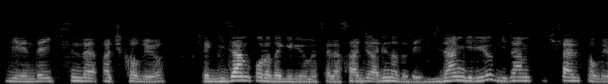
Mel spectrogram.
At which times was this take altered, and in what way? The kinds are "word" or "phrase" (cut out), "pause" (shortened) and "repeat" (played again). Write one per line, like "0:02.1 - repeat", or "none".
none

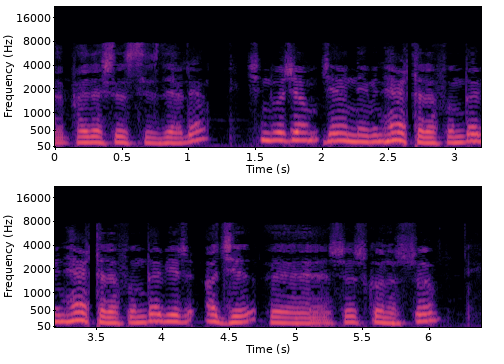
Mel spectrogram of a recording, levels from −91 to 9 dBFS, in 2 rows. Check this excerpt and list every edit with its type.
0:01.3 - pause
0:02.0 - word
0:03.2 - repeat
0:04.7 - word

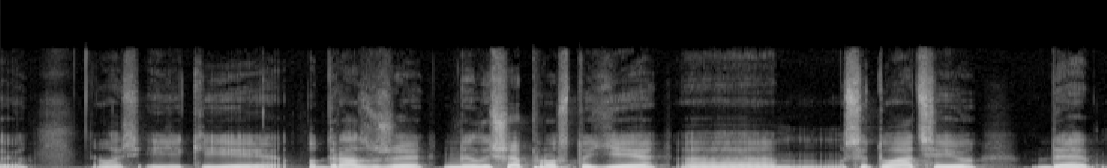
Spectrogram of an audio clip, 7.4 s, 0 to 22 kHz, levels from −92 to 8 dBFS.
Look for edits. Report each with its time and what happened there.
0:02.9 - pause
0:04.4 - pause

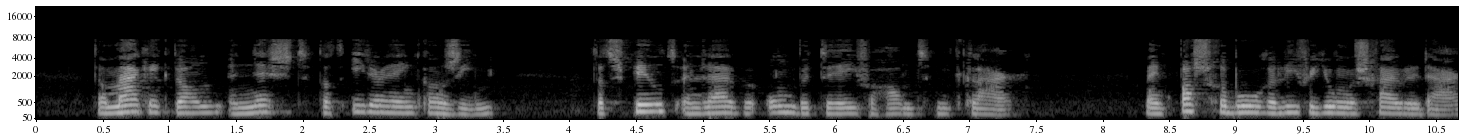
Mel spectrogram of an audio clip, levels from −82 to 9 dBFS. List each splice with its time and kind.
none

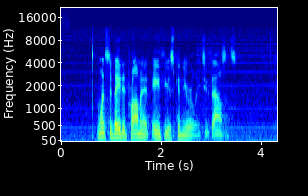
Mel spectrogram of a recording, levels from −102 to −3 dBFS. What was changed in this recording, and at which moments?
0:01.3 - word
0:02.3 - word

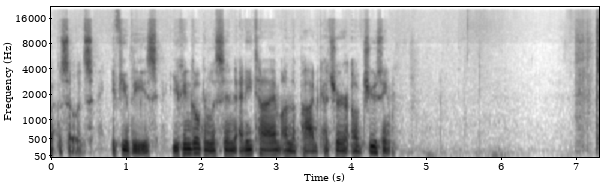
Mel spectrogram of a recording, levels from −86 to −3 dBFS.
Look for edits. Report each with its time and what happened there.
0:01.0 - word
0:02.0 - word
0:02.5 - word
0:04.1 - word

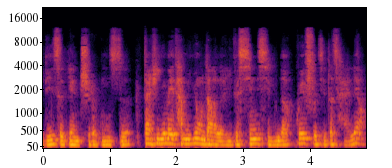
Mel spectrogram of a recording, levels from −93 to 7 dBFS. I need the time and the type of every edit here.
0:01.4 - pause

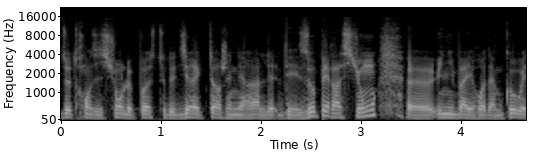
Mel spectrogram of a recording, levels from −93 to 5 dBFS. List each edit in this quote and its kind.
none

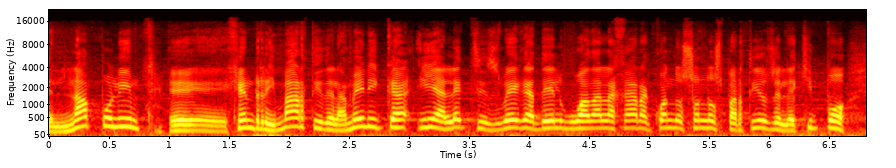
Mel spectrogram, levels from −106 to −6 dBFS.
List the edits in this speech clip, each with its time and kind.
none

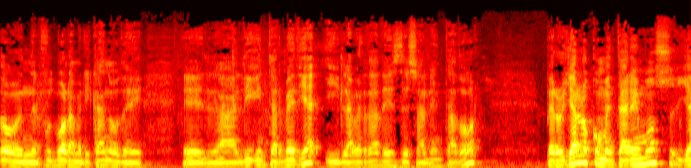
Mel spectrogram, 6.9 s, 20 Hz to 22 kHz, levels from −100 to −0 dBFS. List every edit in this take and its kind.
none

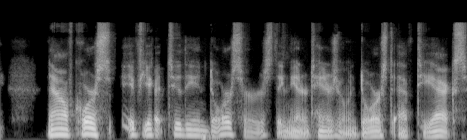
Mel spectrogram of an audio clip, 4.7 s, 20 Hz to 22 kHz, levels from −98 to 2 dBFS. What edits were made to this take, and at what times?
0:01.1 - pause
0:01.5 - word
0:02.8 - word

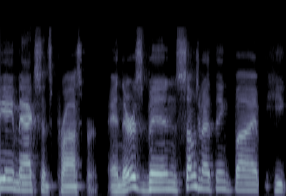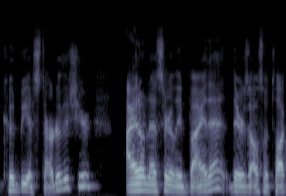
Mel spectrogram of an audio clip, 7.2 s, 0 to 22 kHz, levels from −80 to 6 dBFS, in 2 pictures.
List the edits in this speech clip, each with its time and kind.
0:02.5 - word
0:03.2 - phrase

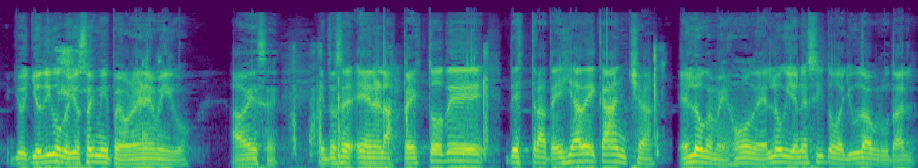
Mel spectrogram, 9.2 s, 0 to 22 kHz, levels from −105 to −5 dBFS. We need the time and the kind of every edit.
0:05.0 - pause
0:06.7 - pause

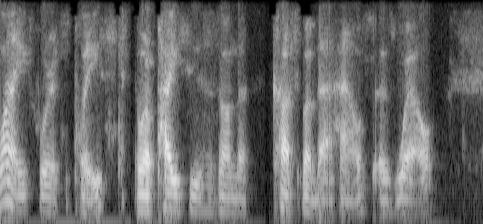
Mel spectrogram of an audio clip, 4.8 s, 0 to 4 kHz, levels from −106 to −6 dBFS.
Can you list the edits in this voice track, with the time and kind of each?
0:01.3 - pause

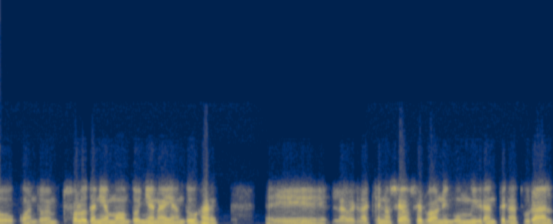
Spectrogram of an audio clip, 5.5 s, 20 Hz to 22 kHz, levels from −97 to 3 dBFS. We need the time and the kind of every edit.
none

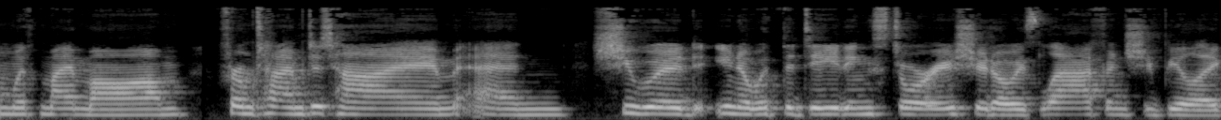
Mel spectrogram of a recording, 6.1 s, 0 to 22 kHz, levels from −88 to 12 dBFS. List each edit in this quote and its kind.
0:01.0 - pause
0:02.9 - pause

